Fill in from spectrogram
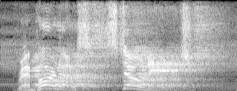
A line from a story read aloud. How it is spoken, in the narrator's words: you hear Mortimer shout out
